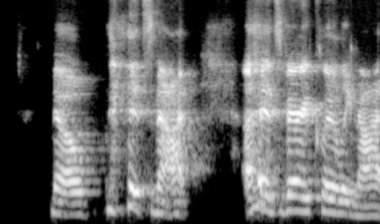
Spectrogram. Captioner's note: chuckles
